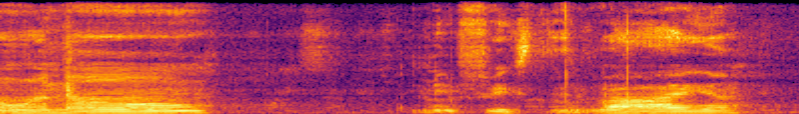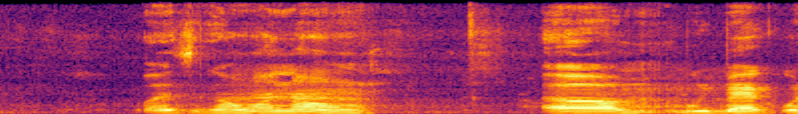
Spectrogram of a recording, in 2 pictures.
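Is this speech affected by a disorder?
Yes: cerebral palsy; not paralyzed, can stand.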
